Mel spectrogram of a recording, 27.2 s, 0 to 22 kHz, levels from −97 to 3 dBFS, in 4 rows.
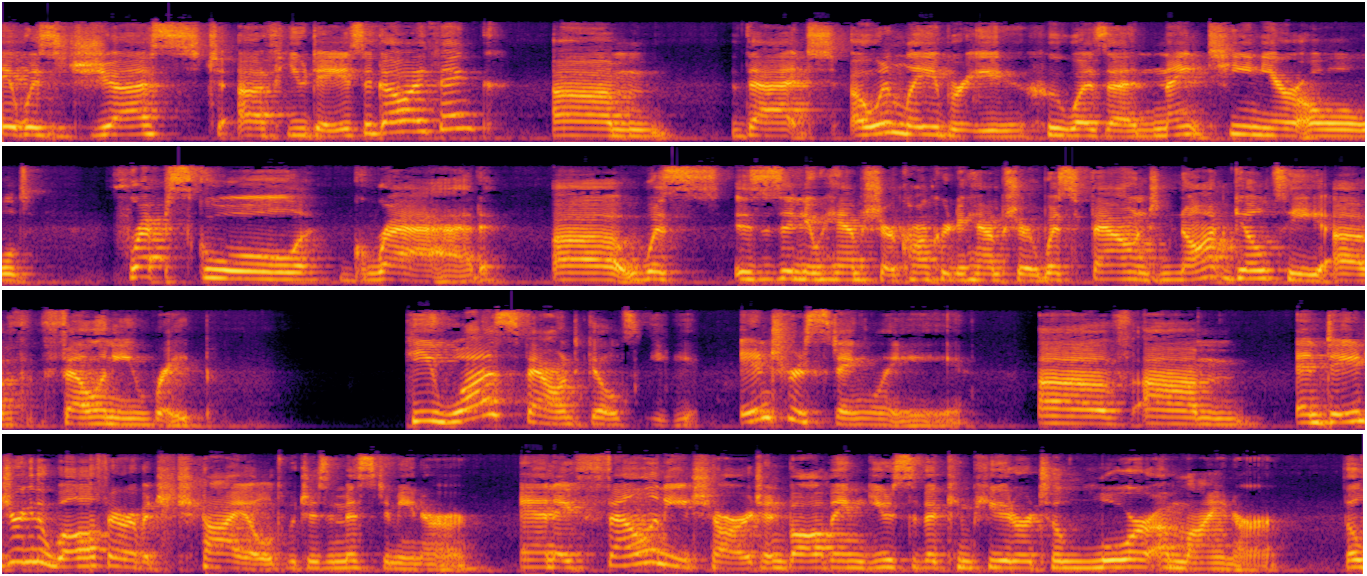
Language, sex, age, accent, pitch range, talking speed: English, female, 20-39, American, 180-225 Hz, 155 wpm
